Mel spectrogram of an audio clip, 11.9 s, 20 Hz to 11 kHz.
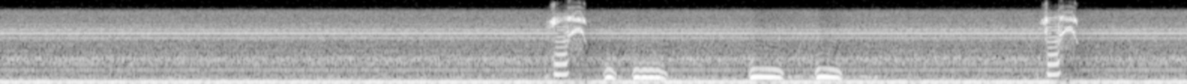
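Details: At the nest at night on 15 January 2022, a male great horned owl calls to his mate: four low hoots in two pairs, bracketed by two sharp, high descending squeals, against a steady low hum.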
